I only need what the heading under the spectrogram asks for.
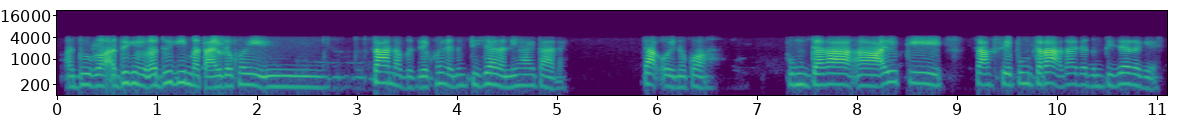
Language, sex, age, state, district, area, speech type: Manipuri, female, 30-45, Manipur, Kangpokpi, urban, conversation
